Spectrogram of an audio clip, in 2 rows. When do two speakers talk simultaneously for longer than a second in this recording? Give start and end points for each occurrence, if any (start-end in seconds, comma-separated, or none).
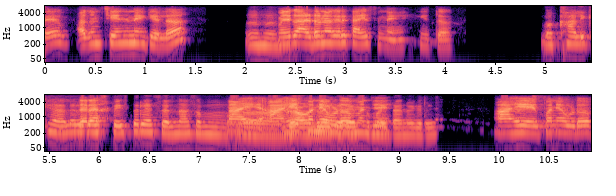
7.3-8.9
